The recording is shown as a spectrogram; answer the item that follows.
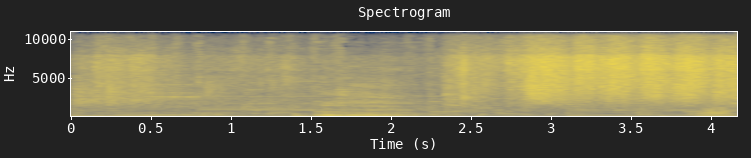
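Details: A walrus at the Ise aquarium, lying sleepy and not getting up one morning, breaks wind with a low, rasping, sputtering rumble; staff say it did not smell and rarely hear a walrus do this.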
